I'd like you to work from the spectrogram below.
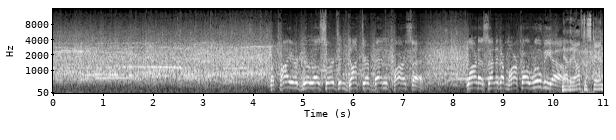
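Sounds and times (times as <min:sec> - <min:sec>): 
applause: 0:00.0 - 0:10.9
large crowd cheering: 0:00.0 - 0:10.9
whistles: 0:03.7 - 0:04.4
speech: 0:04.4 - 0:10.9.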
